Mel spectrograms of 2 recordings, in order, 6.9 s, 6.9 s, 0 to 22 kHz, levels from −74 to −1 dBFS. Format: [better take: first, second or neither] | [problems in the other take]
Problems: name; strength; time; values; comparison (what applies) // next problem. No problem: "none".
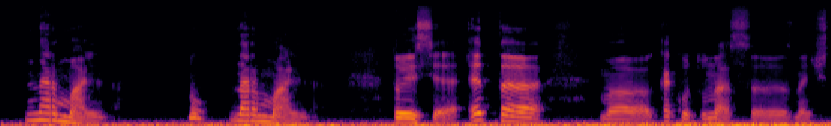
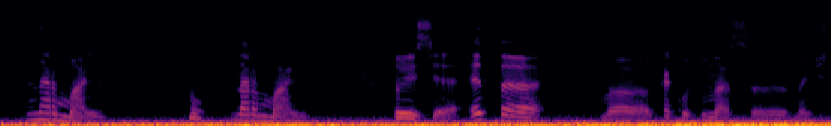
first | low rumble; loud; throughout; 5 dB below the speech; faint in the first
